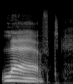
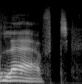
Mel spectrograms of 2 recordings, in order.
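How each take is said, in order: Both takes have the same delivery.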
